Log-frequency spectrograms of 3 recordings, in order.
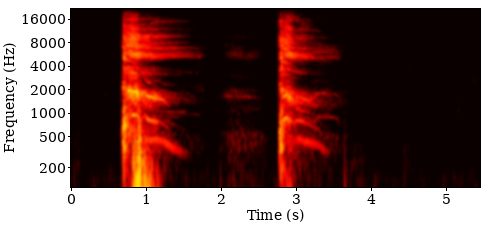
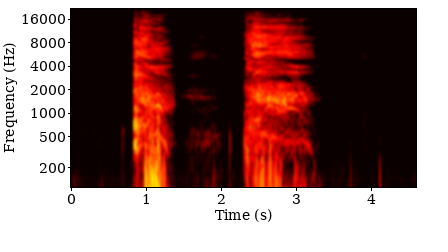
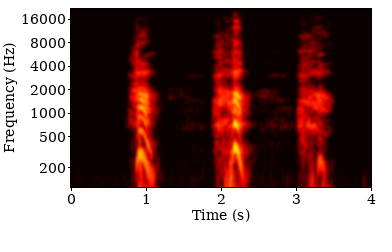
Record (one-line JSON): {"three_cough_length": "5.5 s", "three_cough_amplitude": 22382, "three_cough_signal_mean_std_ratio": 0.32, "cough_length": "4.6 s", "cough_amplitude": 22355, "cough_signal_mean_std_ratio": 0.41, "exhalation_length": "4.0 s", "exhalation_amplitude": 25200, "exhalation_signal_mean_std_ratio": 0.29, "survey_phase": "alpha (2021-03-01 to 2021-08-12)", "age": "45-64", "gender": "Female", "wearing_mask": "No", "symptom_abdominal_pain": true, "symptom_diarrhoea": true, "symptom_fatigue": true, "symptom_headache": true, "symptom_onset": "6 days", "smoker_status": "Current smoker (11 or more cigarettes per day)", "respiratory_condition_asthma": false, "respiratory_condition_other": false, "recruitment_source": "REACT", "submission_delay": "2 days", "covid_test_result": "Negative", "covid_test_method": "RT-qPCR"}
